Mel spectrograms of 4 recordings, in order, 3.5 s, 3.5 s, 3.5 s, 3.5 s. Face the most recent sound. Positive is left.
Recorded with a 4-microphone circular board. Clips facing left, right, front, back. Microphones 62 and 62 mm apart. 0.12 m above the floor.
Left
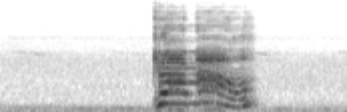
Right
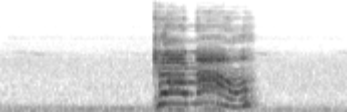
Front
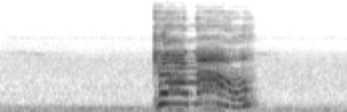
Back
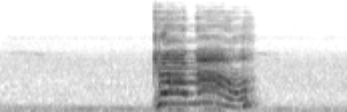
turn(degrees=-50)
